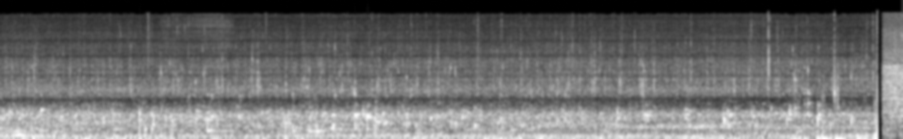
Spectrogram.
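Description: Steady rushing, sloshing water, cut off abruptly near the end.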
